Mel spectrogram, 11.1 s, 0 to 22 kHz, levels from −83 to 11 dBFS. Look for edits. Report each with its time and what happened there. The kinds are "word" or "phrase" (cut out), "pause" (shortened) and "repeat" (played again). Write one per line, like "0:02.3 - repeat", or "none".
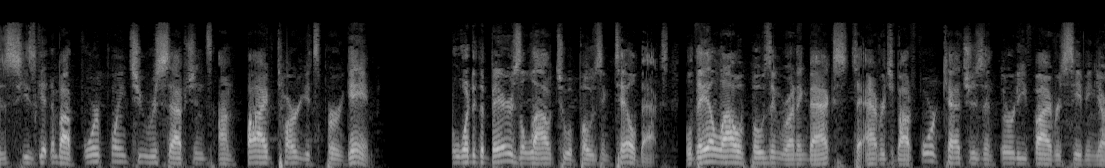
0:06.8 - pause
